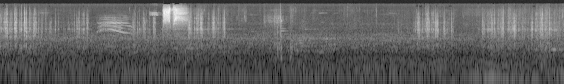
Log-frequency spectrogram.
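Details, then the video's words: A fluffy little cat, as if trying to talk, lets out a short, rising then falling meow early on. Clicks, a loud tap and handling noises follow over quiet room background. "Fluffy little cat wants to say something but can't really talk"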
